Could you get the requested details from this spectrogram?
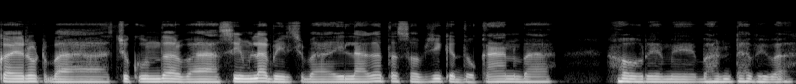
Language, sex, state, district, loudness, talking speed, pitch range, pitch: Bhojpuri, male, Bihar, Muzaffarpur, -16 LUFS, 145 wpm, 120-130 Hz, 125 Hz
